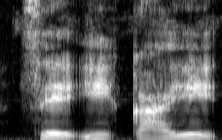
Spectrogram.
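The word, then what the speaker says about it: 正解: 근데 세이까이, 사음절어이지만 세 다음에 이를 장음화 현상으로 만들어 버려요. 그래서 세이까이 딱딱 끊지 마시고 세를 길게 발음하셔야 돼요. 세이까이라고 발음하셔야 되는 장음화 현상 기억해 주시고요.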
